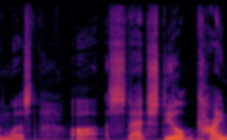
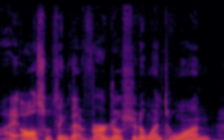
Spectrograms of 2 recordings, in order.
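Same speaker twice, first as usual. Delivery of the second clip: usual speaking voice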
